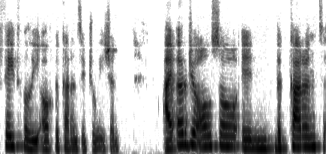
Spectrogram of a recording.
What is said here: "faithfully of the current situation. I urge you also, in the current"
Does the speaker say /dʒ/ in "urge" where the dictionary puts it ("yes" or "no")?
yes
